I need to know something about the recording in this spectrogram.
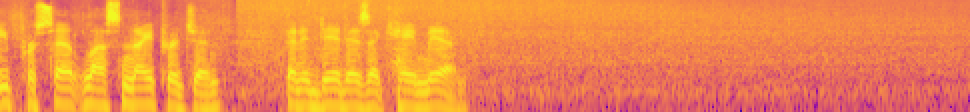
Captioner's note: running water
